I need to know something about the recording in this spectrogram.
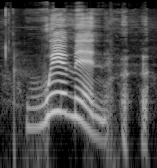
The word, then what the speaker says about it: women: It's pronounced women. Woman is singular. Women is plural.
